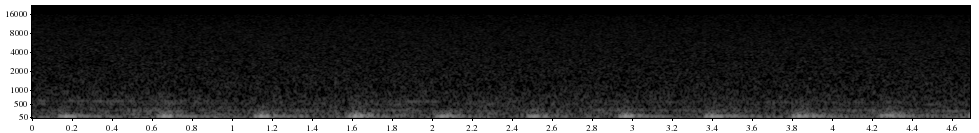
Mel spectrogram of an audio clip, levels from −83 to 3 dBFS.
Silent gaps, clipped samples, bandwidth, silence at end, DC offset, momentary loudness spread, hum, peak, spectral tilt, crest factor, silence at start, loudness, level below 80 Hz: none; under 0.1%; 16 kHz; 0 s; under 0.1%; 3 LU; none; -30 dBFS; -5 dB/octave; 18 dB; 0 s; -49 LUFS; -50 dBFS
